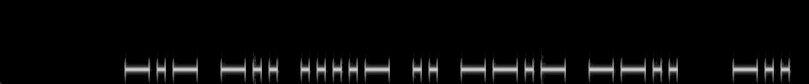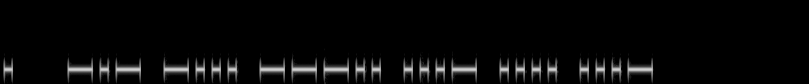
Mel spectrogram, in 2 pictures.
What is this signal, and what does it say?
Morse code, heard as a keyed tone, about 15 wpm, 700 Hz. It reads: KD4IQZ DE KB8VHV
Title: USA Callsign DE Callsign - 6 Characters - 15wpm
